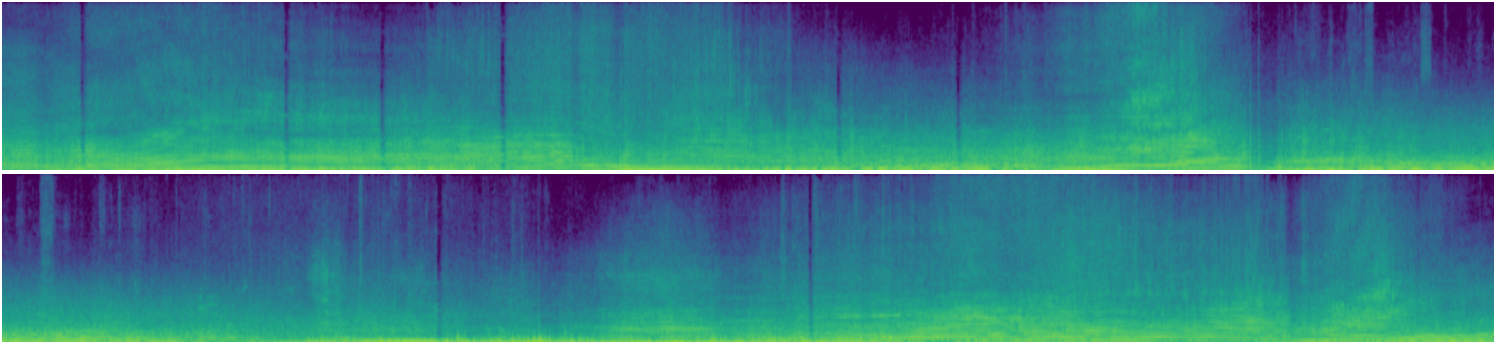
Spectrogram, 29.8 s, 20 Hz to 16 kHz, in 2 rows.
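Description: Lamborghini Miura P400 S's V12 engine accelerating hard through the gears. Its pitch climbs and then drops at each gear change, several times over, with another long rising pull in the second half.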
